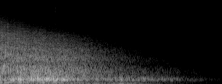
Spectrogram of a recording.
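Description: Logo sting sound effect: the fading tail of a sudden loud noisy hit that struck just before, dying away over nearly two seconds. The highs fade first, leaving a duller rumble at the end.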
